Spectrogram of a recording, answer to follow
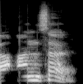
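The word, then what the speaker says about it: answer: व का उच्चारण नहीं होगा। अर्थात डब्ल्यू यहां पर साइलेंट है।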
